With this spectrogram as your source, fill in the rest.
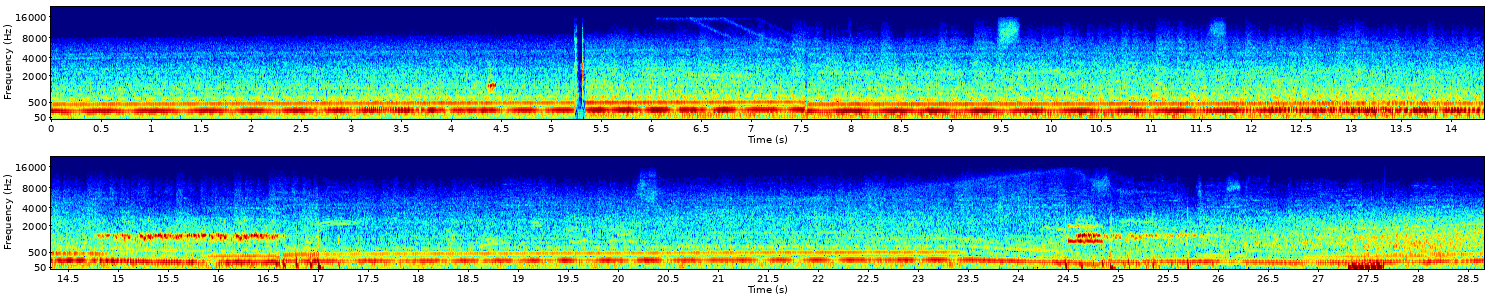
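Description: A racing car engine drones steadily, dropping in pitch at each gear change.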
